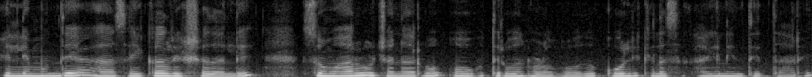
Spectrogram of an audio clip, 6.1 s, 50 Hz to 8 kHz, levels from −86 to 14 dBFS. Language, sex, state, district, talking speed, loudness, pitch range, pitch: Kannada, female, Karnataka, Bellary, 120 wpm, -16 LUFS, 205-230 Hz, 215 Hz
